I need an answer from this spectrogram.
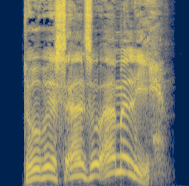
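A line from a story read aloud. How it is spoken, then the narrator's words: Bellowing into ear. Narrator (German): brüllte er ihr ins Ohr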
